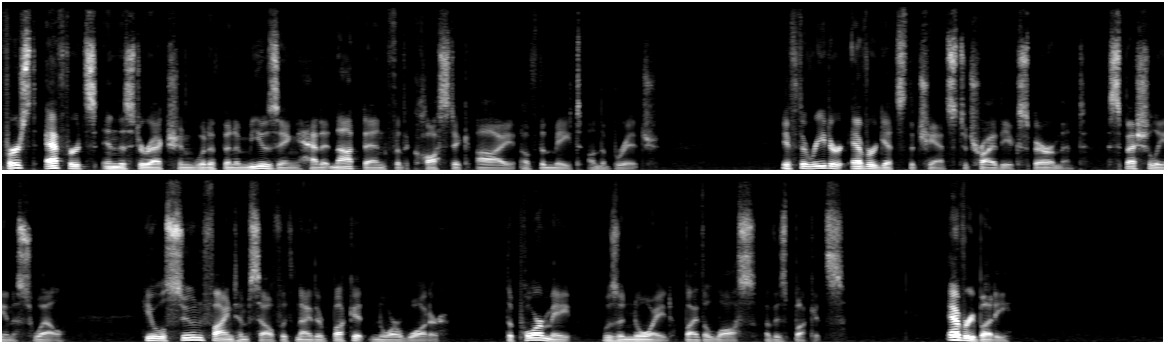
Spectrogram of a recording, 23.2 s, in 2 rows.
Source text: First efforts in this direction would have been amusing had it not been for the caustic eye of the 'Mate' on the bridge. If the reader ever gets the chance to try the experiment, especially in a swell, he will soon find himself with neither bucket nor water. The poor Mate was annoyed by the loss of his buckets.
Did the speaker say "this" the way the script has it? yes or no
yes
